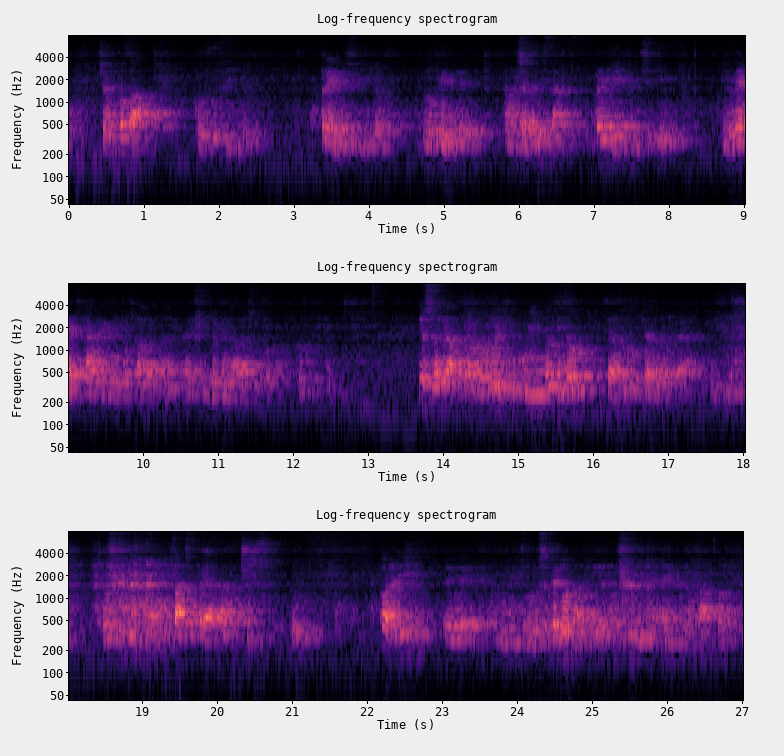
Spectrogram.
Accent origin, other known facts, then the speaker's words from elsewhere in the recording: Lombardy, Italy; sono brianzolo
